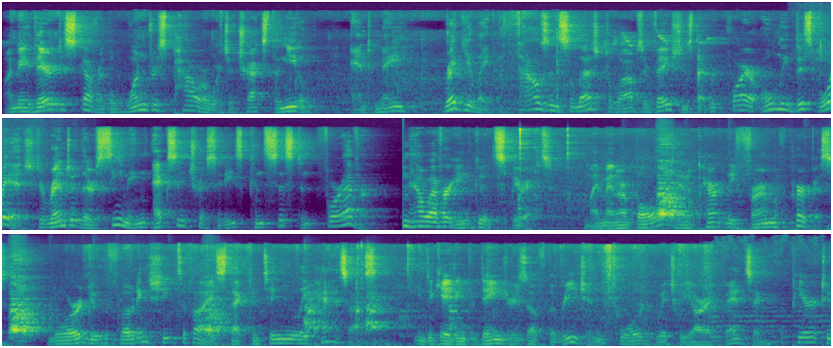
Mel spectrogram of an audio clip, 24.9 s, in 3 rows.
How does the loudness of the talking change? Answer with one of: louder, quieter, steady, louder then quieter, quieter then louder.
steady.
